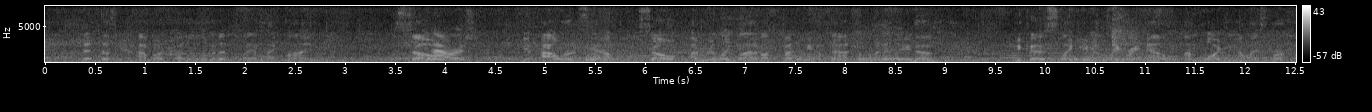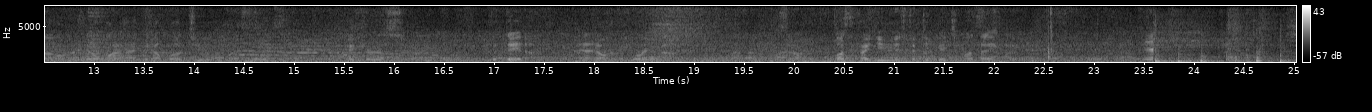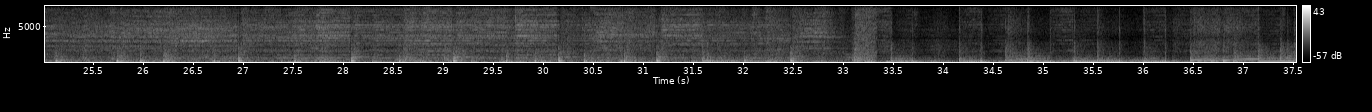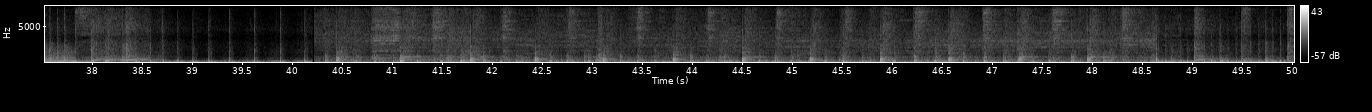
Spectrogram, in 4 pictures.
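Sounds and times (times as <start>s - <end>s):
cymbals: 1.9s - 38.8s, 40.2s - 50.0s
snare drum: 36.6s - 50.0s
kick drum: 38.4s - 40.3s.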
